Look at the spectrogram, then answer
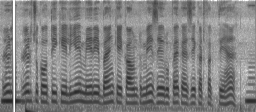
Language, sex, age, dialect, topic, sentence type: Hindi, male, 41-45, Kanauji Braj Bhasha, banking, question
